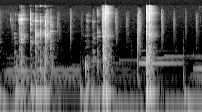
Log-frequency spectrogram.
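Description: Computer keyboard typing: a few scattered keystrokes, the loudest two about two and three seconds in. Background music with held notes plays underneath.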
